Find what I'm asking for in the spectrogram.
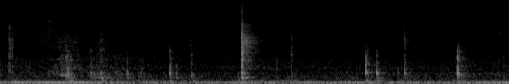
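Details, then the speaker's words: Craftsman mower with Kohler Courage engine, engine not running, carburetor being removed: sharp irregular ticks over a low hum as the fuel shutoff solenoid clicks and energizes normally. "Yeah, I hear it clicking. I hear that solenoid clicking down there. No doubt about it."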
